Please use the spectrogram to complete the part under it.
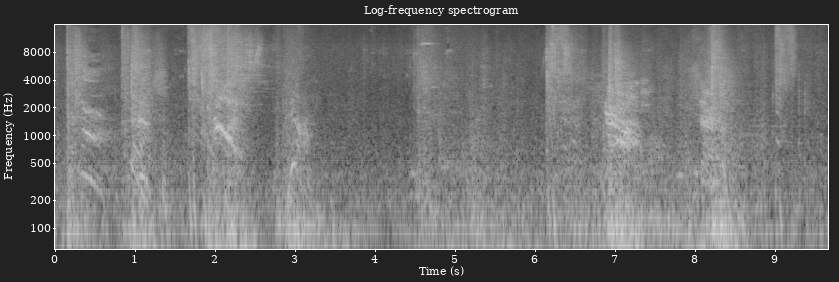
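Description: Heavy blows and crashes thud in a fight.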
